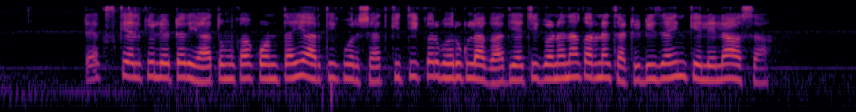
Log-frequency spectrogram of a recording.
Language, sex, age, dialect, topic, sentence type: Marathi, male, 18-24, Southern Konkan, banking, statement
